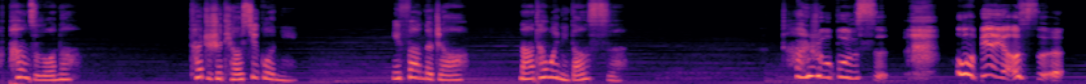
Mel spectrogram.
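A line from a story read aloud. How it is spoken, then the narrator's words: Sighing. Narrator (Chinese): 苏黎叹了口气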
